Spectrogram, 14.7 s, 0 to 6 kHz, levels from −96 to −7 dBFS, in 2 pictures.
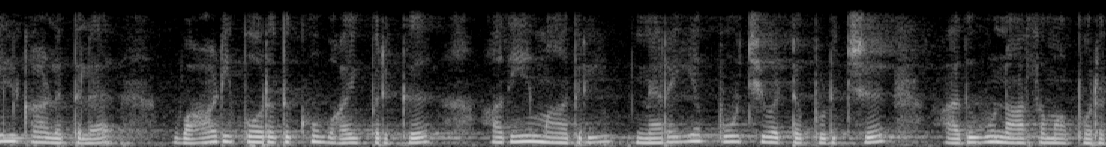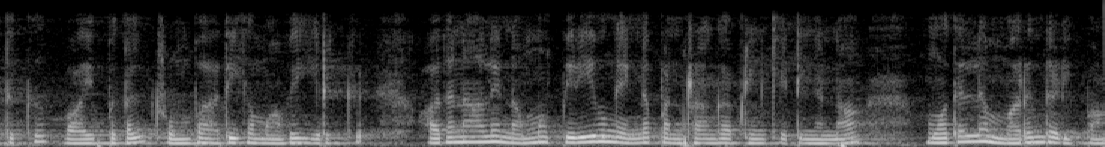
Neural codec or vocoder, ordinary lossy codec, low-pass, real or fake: none; none; 5.4 kHz; real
